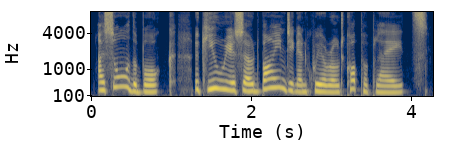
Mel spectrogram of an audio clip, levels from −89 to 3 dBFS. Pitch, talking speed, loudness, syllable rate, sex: 225 Hz, 170 wpm, -16 LUFS, 4.5 syllables/s, female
